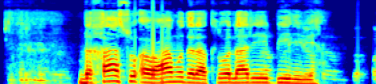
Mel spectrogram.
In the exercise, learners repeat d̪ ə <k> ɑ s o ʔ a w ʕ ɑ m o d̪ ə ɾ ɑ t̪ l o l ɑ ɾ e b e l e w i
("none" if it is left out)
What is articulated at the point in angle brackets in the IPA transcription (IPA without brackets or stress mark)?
x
